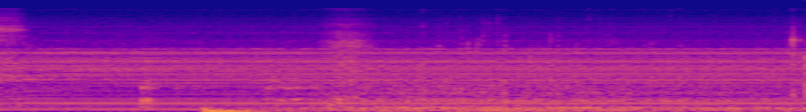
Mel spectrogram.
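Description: Keurig single-serve coffee maker brewing a cup of hot water, with a steady electric hum. About a second in, its pump starts and adds a low rumble.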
